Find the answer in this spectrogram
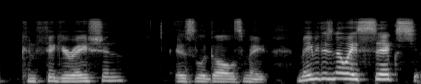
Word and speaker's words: Legall: sure, but this was Legall. If you want to pronounce it legal, I suppose that's okay.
